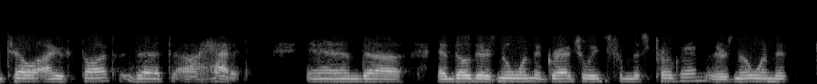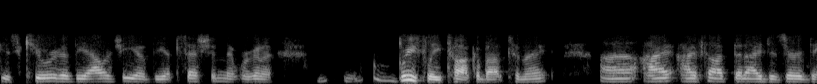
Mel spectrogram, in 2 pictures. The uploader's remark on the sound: 100 Pounders Phone Meeting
